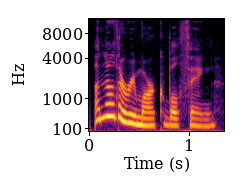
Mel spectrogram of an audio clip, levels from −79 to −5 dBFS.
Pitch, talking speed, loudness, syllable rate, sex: 225 Hz, 135 wpm, -16 LUFS, 6.8 syllables/s, female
